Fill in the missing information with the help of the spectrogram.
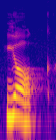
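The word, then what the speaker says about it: yolk: जब भी vowel A, O and U इनके बाद L लेटर आता है तो वो साइलेंट हो जाता है। एज इट इज़ इन काम, इट्स नॉट कालम, काम। यॉक, should.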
